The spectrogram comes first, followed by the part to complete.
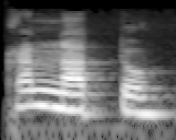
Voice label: "qiannattu", Archi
